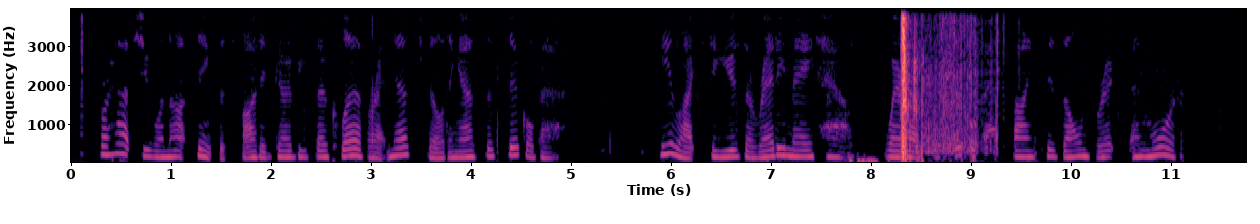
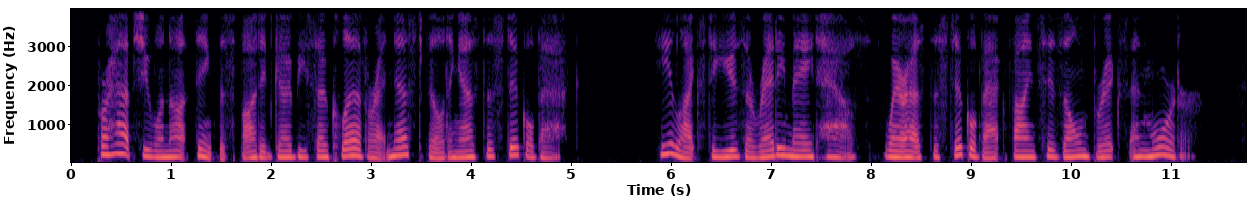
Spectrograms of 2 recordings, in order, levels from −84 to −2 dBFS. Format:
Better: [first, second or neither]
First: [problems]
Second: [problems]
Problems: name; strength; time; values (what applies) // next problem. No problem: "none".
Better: second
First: noise reduction (classical method spectral subtraction)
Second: none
